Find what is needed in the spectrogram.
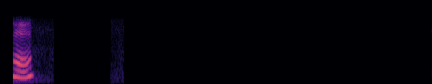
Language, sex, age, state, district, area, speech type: Santali, female, 18-30, West Bengal, Bankura, rural, conversation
